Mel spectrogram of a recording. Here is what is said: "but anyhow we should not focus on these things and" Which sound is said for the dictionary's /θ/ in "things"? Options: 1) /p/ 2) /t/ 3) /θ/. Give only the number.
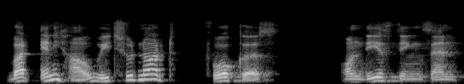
2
